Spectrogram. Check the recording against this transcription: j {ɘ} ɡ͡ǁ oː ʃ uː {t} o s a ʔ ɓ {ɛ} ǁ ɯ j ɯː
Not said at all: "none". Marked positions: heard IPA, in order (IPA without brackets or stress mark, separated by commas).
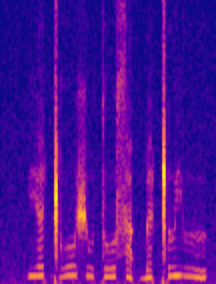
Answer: ɛ, t, ɛ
